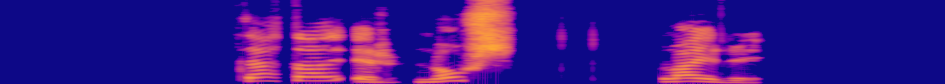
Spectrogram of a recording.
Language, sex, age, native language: Icelandic, male, 10, Icelandic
